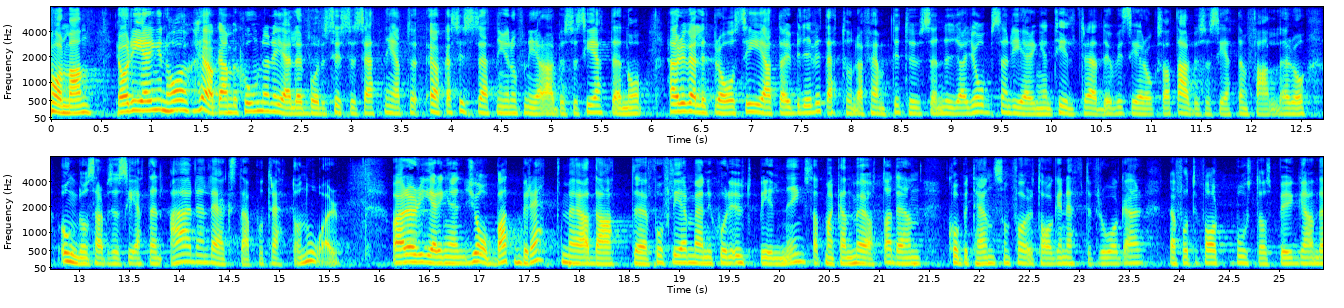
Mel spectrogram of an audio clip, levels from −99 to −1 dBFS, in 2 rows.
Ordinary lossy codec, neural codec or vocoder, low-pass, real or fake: none; none; none; real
